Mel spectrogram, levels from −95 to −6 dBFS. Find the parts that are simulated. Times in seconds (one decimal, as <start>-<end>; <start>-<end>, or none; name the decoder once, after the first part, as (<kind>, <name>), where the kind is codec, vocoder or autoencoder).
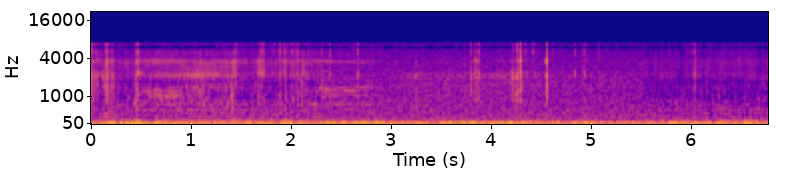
0.0-2.3 (vocoder, BigVGAN v2); 5.5-6.8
